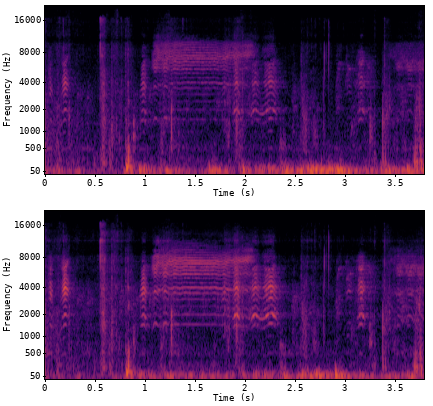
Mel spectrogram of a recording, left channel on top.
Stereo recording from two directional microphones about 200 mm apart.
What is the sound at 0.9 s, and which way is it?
Goat, 30° left (ahead or behind).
